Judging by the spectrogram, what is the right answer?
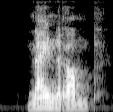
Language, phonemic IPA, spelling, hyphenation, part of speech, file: Dutch, /ˈmɛi̯n.rɑmp/, mijnramp, mijn‧ramp, noun, Nl-mijnramp.ogg
- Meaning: mine disaster, mining disaster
